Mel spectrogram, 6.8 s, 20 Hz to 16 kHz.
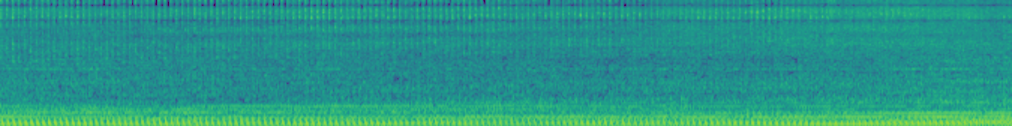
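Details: Curbside-rescued MTD mower cutting grass after an engine-speed increase and oil change, still with no air filter; steady, even single-cylinder beat of about 150 pulses a minute holds speed; owner suspects earlier smoke came from tipping and overfilled oil; normal running under load.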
